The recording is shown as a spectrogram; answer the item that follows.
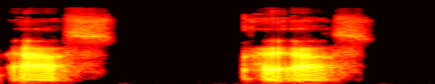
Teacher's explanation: we usually drop the k not the t so i don't know what's going on there but maybe it's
